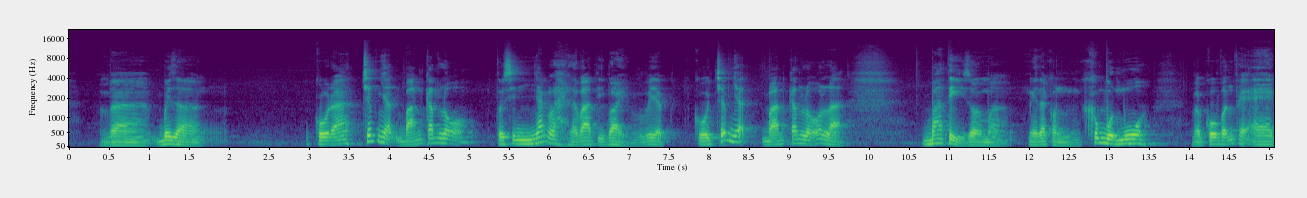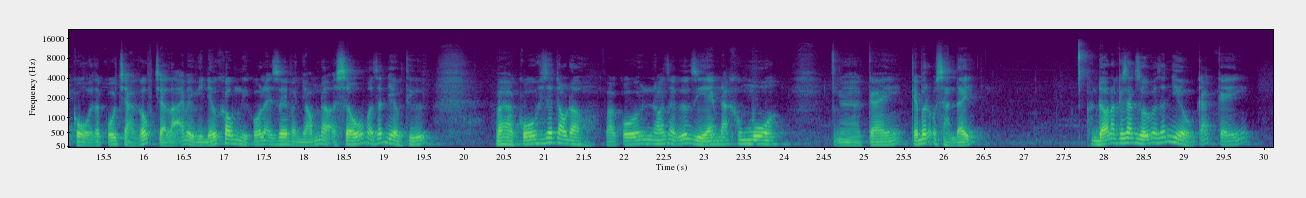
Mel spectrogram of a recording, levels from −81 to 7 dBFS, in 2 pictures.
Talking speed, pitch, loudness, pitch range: 195 wpm, 115 Hz, -18 LUFS, 100-135 Hz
